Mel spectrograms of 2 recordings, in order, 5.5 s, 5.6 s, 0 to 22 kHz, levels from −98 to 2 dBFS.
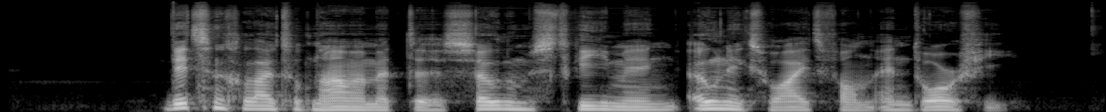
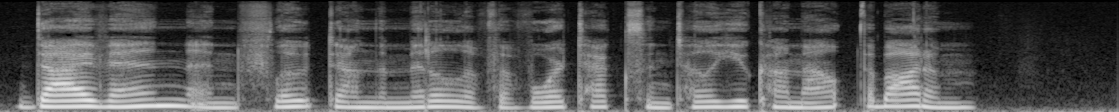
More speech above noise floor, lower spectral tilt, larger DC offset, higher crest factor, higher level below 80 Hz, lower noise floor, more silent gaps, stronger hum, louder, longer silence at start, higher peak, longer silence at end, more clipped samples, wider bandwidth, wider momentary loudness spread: first, 57 dB vs 27 dB; about the same, -5.5 dB/octave vs -6.5 dB/octave; neither; about the same, 20 dB vs 16 dB; second, -62 dBFS vs -44 dBFS; first, -84 dBFS vs -43 dBFS; neither; neither; second, -27 LUFS vs -17 LUFS; first, 0.85 s vs 0.1 s; second, -8 dBFS vs 0 dBFS; first, 0.5 s vs 0.1 s; neither; second, 18 kHz vs 20 kHz; second, 7 LU vs 11 LU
